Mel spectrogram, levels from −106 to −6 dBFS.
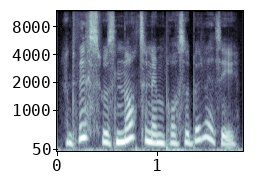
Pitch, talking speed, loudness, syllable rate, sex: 240 Hz, 195 wpm, -14 LUFS, 6.5 syllables/s, female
